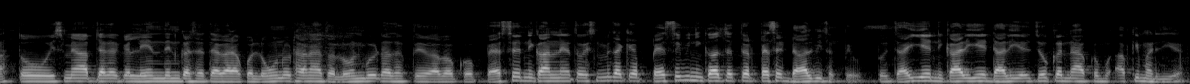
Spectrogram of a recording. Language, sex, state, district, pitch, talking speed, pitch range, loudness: Maithili, male, Bihar, Begusarai, 140 Hz, 255 wpm, 135-155 Hz, -27 LUFS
